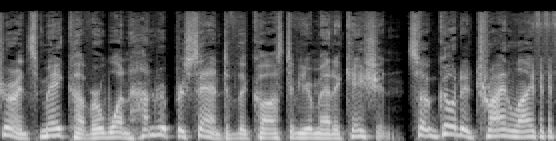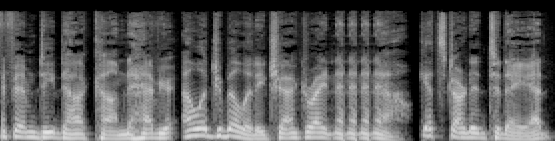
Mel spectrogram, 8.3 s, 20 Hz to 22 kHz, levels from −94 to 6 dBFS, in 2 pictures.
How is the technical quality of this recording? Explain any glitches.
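The recording has two stutter glitches caused by repeated frames. At 4.05 s, after "go to", a 64 ms fragment plays three extra times through 4.24 s. At 6.74 s, after "your eligibility checked right", a 96 ms fragment repeats three more times until 7.02 s. In each case a short block of compressed data, consistent with two and then three frames, was decoded again, adding 192 ms and 288 ms.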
